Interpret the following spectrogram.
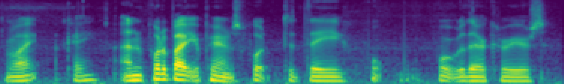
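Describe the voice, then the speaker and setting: A man hosting a podcast, asking interview questions in a measured, formal way. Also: lowish voice, steady tone. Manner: measured and formal when introducing. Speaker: podcast host. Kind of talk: scripted introduction and interview questions.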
